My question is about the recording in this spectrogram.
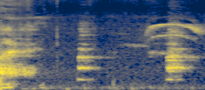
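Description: Great kiskadee fledgling calling twice: a short call just under a second in, and a longer call near the end that rises and falls in pitch.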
